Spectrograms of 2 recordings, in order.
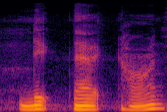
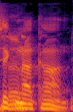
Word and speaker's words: Thich Nhat Hanh: Nick Nat Han? – Yeah. That's Thich Nhat Hanh. – Yeah. – Thich Nhat Hanh.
